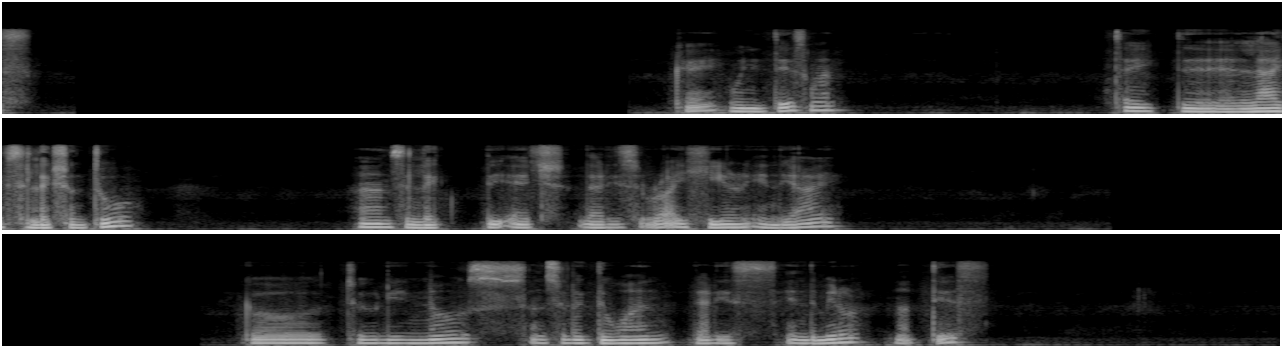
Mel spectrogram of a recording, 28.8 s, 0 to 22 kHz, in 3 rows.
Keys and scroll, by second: 11.3 9.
